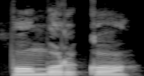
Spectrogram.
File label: "pombo rwko", Apatani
